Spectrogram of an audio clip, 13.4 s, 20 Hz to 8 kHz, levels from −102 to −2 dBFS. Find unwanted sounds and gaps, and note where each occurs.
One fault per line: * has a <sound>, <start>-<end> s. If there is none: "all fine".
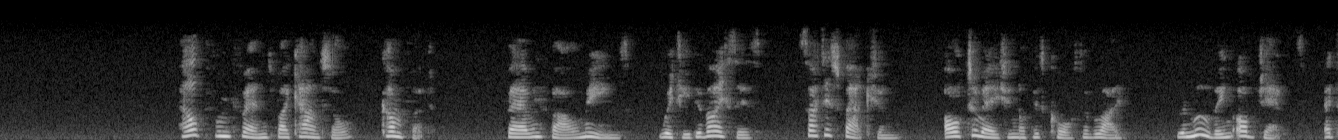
all fine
